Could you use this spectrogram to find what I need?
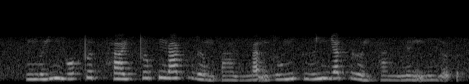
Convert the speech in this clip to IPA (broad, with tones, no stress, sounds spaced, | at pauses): ŋ ə˨˦ j ɲ ɔ˨˦ t̪ ə˦˥ t̚ h a˧ j t̪ ə˦˥ p̚ ŋ a˦˥ k̚ z ə˧˩ m ʔ a̤˨˩ j ŋ a̰˧˨ n z u˨˦ m k ɨ˨˦ ə̯ ɲ a˦˥ t̚ ɣ ə˧˩ j h a̤˨˩ ŋ l ḛ˧˨ ŋ l ḭ˧˨ ə̯ ʔ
